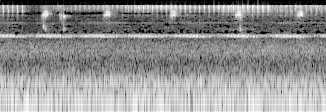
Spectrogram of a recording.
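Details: Night insects in the countryside give a continuous high-pitched ringing trill, with brief, very high pulsed chirps every half second or so and a steady low background rumble.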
